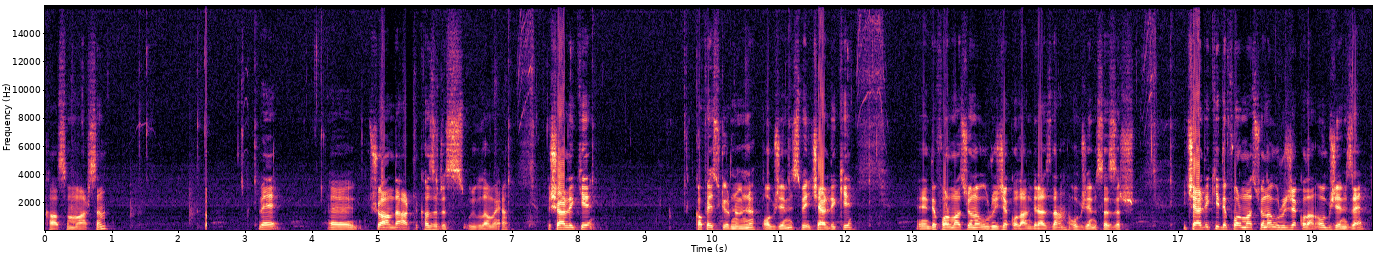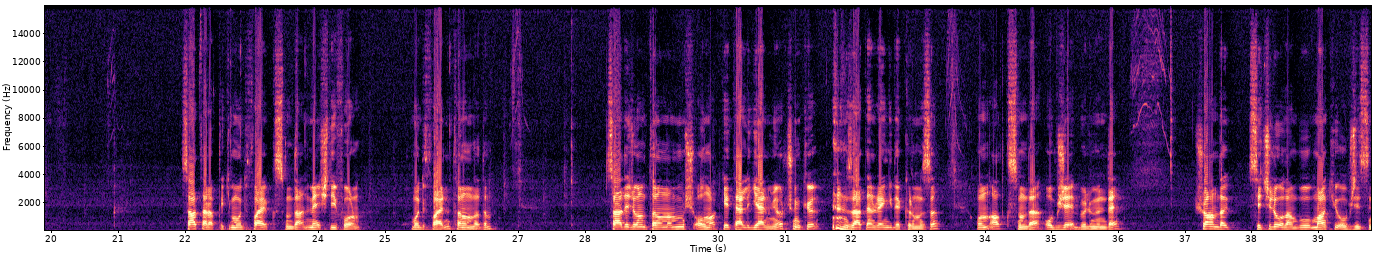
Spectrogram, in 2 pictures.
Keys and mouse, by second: 5.2-7.0 middle drag, 8.4-9.4 drag, 9.4 middle click, 11.2-13.4 middle drag, 13.4 click, 13.5 middle click, 14.3 middle click, 16.9-18.9 middle drag, 22.7-25.9 drag, 27.9-29.7 middle drag.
